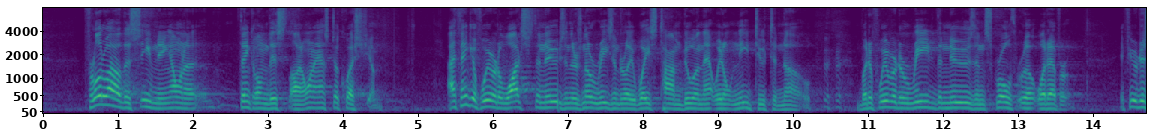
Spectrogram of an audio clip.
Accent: West Virginia, United States; When I was raised in West Virginia, pastor talked about how guns were more readily accessible back then

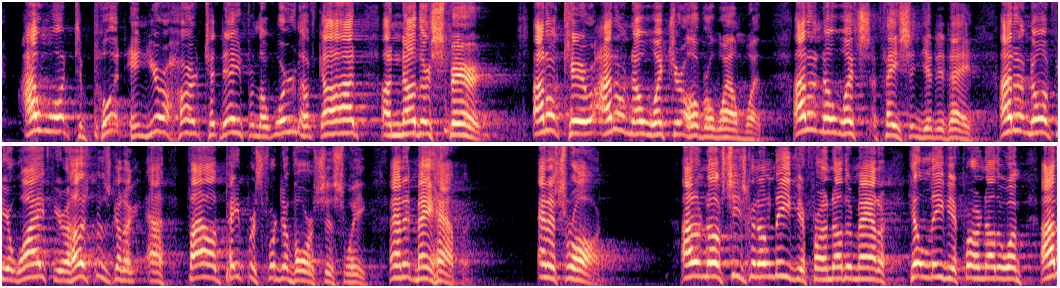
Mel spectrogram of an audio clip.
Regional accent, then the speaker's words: California, United States; also born or lived in Milwaukee; I was born in Milwaukee, but 24 months later, we came to California. And I've been here my whole entire life.

